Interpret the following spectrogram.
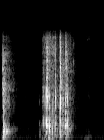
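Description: A deck of tarot cards being shuffled by hand. A short rustle at the start is followed, about a second in, by a denser burst of card-on-card flicking lasting about half a second.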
